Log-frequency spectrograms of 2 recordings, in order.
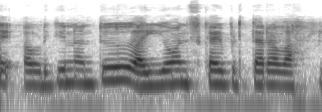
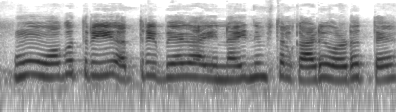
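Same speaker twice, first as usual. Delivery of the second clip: loud, higher conductor's voice; calling to passengers; 4 semitones higher, 6 dB louder than usual. Acted. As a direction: hurry them onto the bus. Conductor hurrying passengers aboard. (Conductor ಜೋರು ಕೂಗು)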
